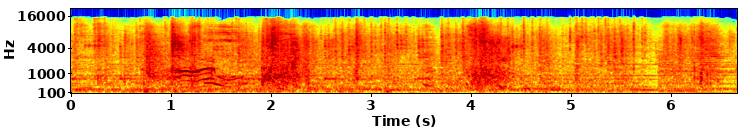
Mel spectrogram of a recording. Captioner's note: man exclaims; thuds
